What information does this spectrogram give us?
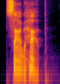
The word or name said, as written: साघात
